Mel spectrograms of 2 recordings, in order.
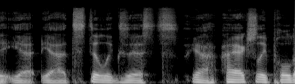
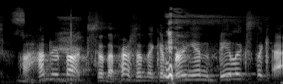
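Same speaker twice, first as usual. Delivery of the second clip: put-on 1920s announcer voice, much higher; 14 semitones higher than usual. Telling co-hosts about an old balloon reward, in a 1920s announcer voice. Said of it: "really good 1920s announcer voice".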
